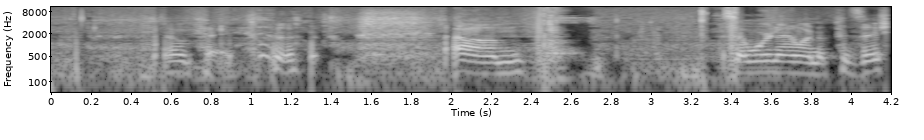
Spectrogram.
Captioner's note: laughs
